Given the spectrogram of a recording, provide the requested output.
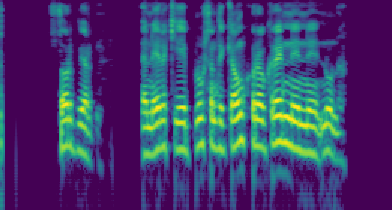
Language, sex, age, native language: Icelandic, male, 30-39, Icelandic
